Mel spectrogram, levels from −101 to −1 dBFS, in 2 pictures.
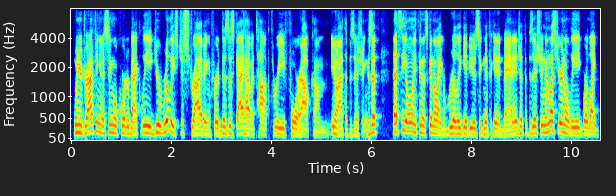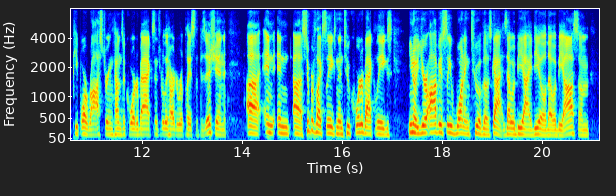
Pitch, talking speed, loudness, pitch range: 145 Hz, 270 wpm, -24 LUFS, 135-165 Hz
